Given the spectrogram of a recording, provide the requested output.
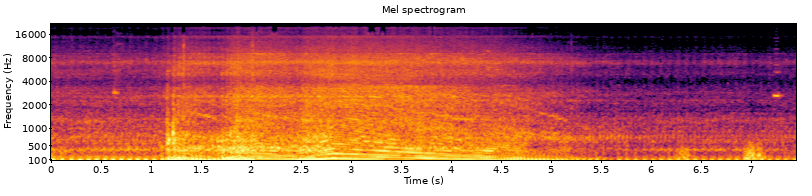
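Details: Honda Supra FI, rough stumbling running when revved. The O2 sensor reads a fixed 3.9 V instead of swinging 0.6–0.8 V. Injector pulse is 3.2 ms at about 100° versus the usual 2.x ms. Owner suspects the O2 sensor is faulty or damaged, or a fuel delivery issue.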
